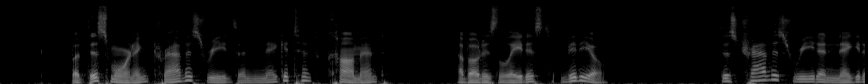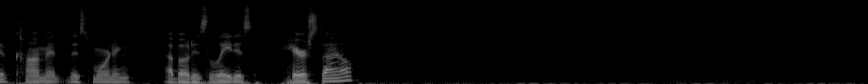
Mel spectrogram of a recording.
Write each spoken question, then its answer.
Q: Does Travis read a negative comment this morning about his latest hairstyle?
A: No, Travis doesn't read a negative comment this morning about his latest hairstyle.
